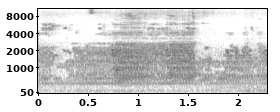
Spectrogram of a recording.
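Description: Faint background instrumental music with steady held notes.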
